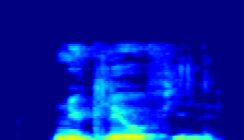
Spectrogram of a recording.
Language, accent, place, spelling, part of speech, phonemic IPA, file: French, France, Lyon, nucléophile, adjective, /ny.kle.ɔ.fil/, LL-Q150 (fra)-nucléophile.wav
- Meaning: nucleophilic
